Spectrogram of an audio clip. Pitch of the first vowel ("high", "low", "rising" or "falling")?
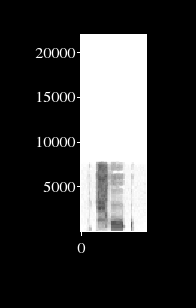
falling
